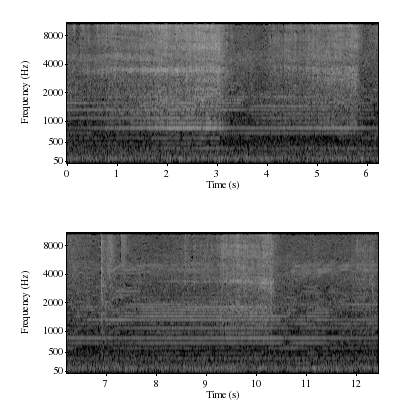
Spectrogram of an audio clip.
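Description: Corded electric hair clippers running with a steady buzz, shaving a scalp close. The sound grows louder and rougher twice, about two to three seconds in and again from about seven to ten seconds in.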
